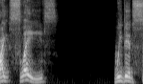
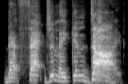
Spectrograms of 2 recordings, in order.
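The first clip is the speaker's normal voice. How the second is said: slow and much louder, leaning on died; emphatic mocking died; 2 semitones higher, 9 dB louder, slower than usual. Shown as a demonstration. Streamer roasting Garvey, slow and loud on died. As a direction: drag it out slow and slam the ending. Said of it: "We gotta put the emphasis on that shit".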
